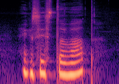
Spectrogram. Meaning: to exist (to be out there)
- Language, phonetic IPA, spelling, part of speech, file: Czech, [ˈɛɡzɪstovat], existovat, verb, Cs-existovat.ogg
